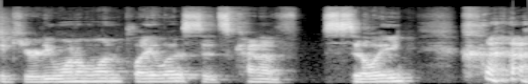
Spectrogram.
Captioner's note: laughs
